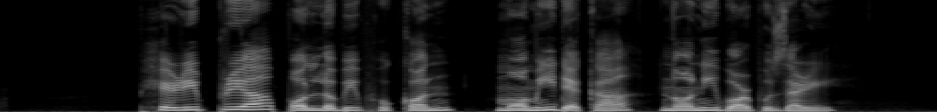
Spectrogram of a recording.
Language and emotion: Assamese, neutral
